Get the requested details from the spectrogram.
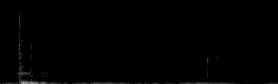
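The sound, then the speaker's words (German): A single sharp click, made to start video playback, like a mouse button being pressed, followed by a few much fainter ticks and soft rustling in otherwise quiet surroundings. “Quasi vier wäre der Klick sozusagen.”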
